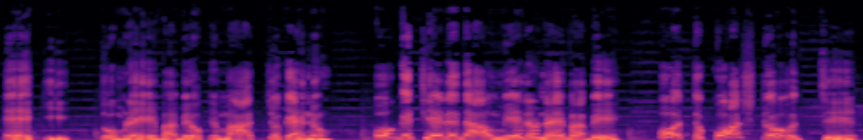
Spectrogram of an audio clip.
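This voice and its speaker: A scheming old village woman from a cartoon, acted by a woman, with a high-pitched voice. She sounds aggrieved and spiteful, forever goading, over faint music. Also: lively intonation, unhurried. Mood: alarmed. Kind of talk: cartoon voice acting.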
